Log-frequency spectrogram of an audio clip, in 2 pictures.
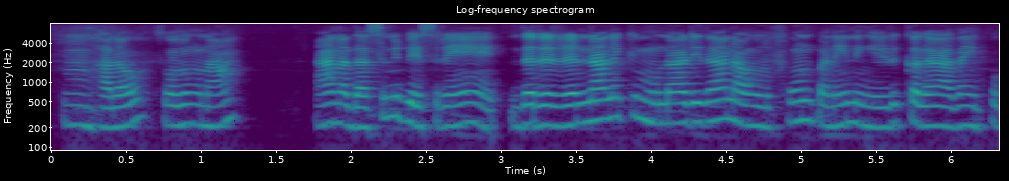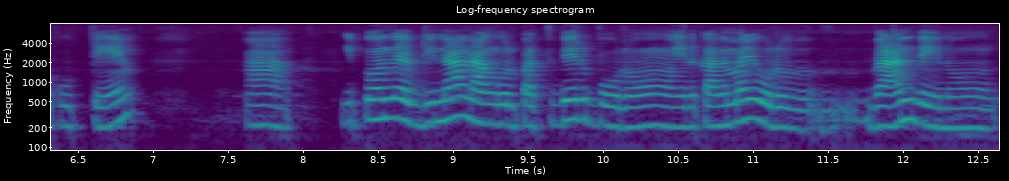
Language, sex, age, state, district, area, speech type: Tamil, female, 18-30, Tamil Nadu, Madurai, urban, spontaneous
